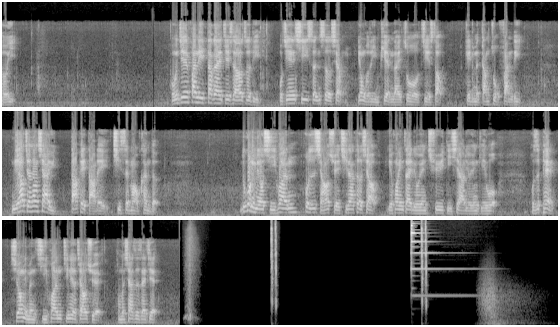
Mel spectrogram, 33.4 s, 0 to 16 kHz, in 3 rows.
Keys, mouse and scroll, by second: 8.7 click, 9.0-13.1 drag, 14.4-24.4 drag.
